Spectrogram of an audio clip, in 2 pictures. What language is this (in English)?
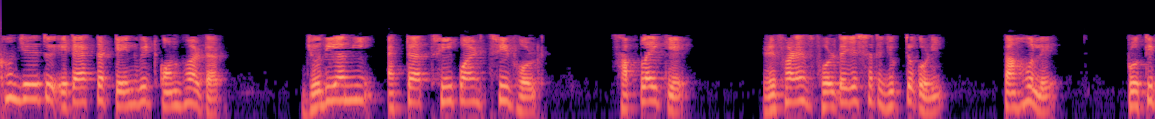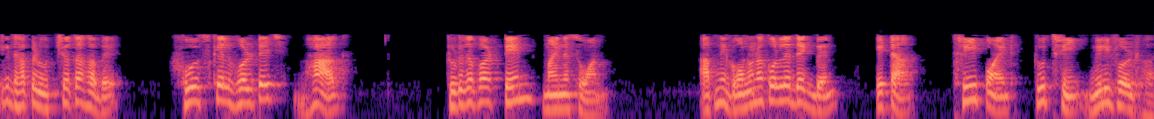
Bangla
